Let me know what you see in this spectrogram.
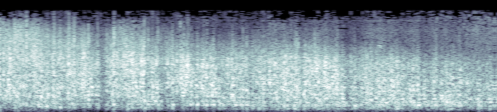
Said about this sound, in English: They saw lightning flash. They heard thunder crack in the hills.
